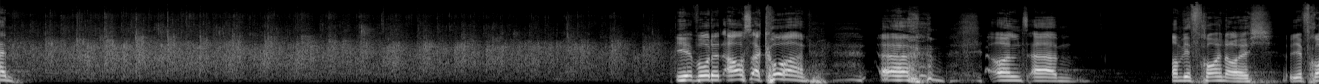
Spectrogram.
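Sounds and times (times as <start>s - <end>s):
speech: 0.0s - 0.3s, 6.8s - 10.8s, 11.7s - 13.1s
audience applause: 0.0s - 7.2s.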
